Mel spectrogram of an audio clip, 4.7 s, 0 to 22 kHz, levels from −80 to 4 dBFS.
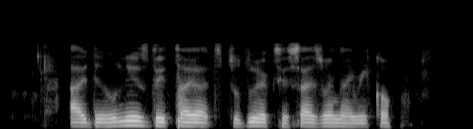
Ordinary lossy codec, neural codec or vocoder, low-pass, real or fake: AAC, 48 kbps; codec, 16 kHz, 2 kbps, X-Codec, HuBERT features, trained on LibriSpeech; 5.4 kHz; fake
